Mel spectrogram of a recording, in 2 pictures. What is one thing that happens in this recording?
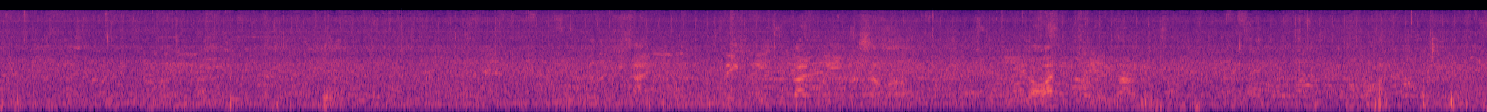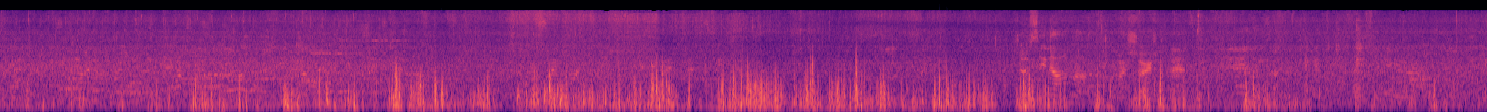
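Men and women chatter nearby outdoors, louder in the second half.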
